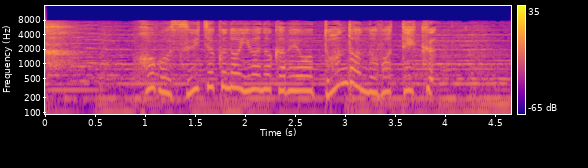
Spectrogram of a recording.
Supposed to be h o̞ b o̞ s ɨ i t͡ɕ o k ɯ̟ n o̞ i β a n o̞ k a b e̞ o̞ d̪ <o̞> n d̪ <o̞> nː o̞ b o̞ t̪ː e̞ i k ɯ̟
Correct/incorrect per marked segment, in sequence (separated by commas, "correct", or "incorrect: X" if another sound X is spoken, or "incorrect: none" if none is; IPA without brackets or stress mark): incorrect: õ̞, incorrect: õ̞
